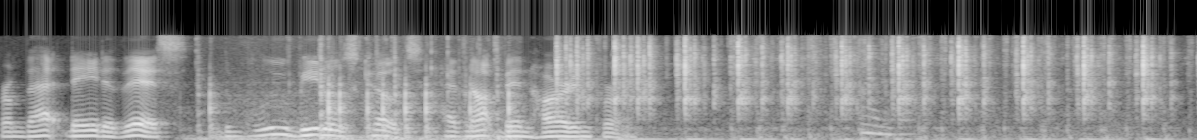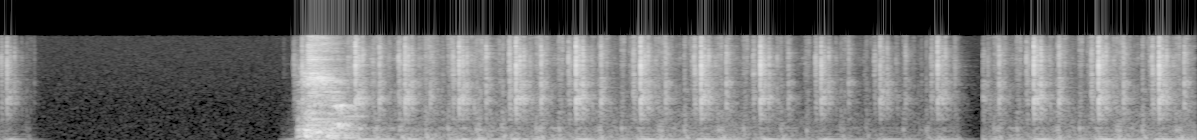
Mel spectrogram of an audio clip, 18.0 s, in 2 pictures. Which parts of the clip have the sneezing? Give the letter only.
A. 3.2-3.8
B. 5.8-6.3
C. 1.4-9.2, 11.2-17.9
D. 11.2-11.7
D.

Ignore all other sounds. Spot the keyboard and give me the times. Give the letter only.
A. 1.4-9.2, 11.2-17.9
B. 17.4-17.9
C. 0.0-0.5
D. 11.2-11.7
A.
